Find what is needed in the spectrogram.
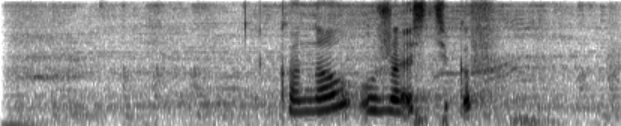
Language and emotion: Russian, sad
